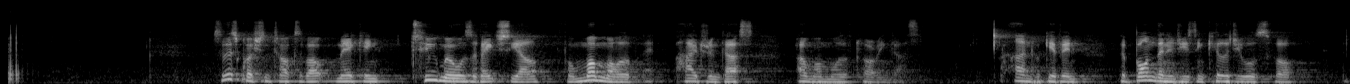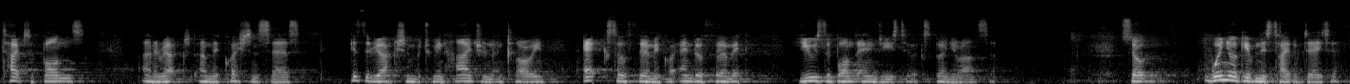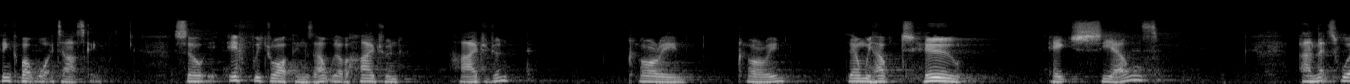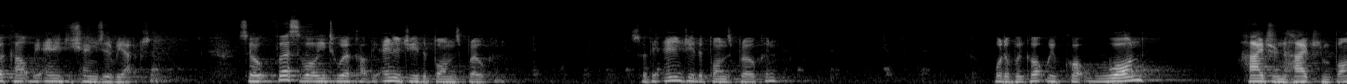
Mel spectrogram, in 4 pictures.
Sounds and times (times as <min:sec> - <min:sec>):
Inside, small room: 0:00.0 - 0:53.9
Speech: 0:02.1 - 0:09.3, 0:10.0 - 0:23.6, 0:24.7 - 0:28.2, 0:28.8 - 0:32.2, 0:33.3 - 0:36.8, 0:37.5 - 0:38.8, 0:40.0 - 0:42.2, 0:42.9 - 0:45.6, 0:46.8 - 0:48.4, 0:50.4 - 0:52.0, 0:52.9 - 0:53.9.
